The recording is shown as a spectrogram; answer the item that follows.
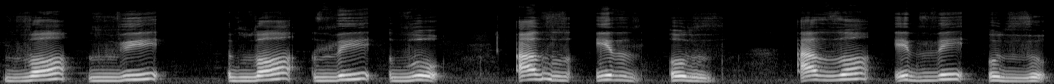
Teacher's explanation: Nah jadi tidak Tidak ada pantulan kemudian rasakan punggung lidah kita bergetar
